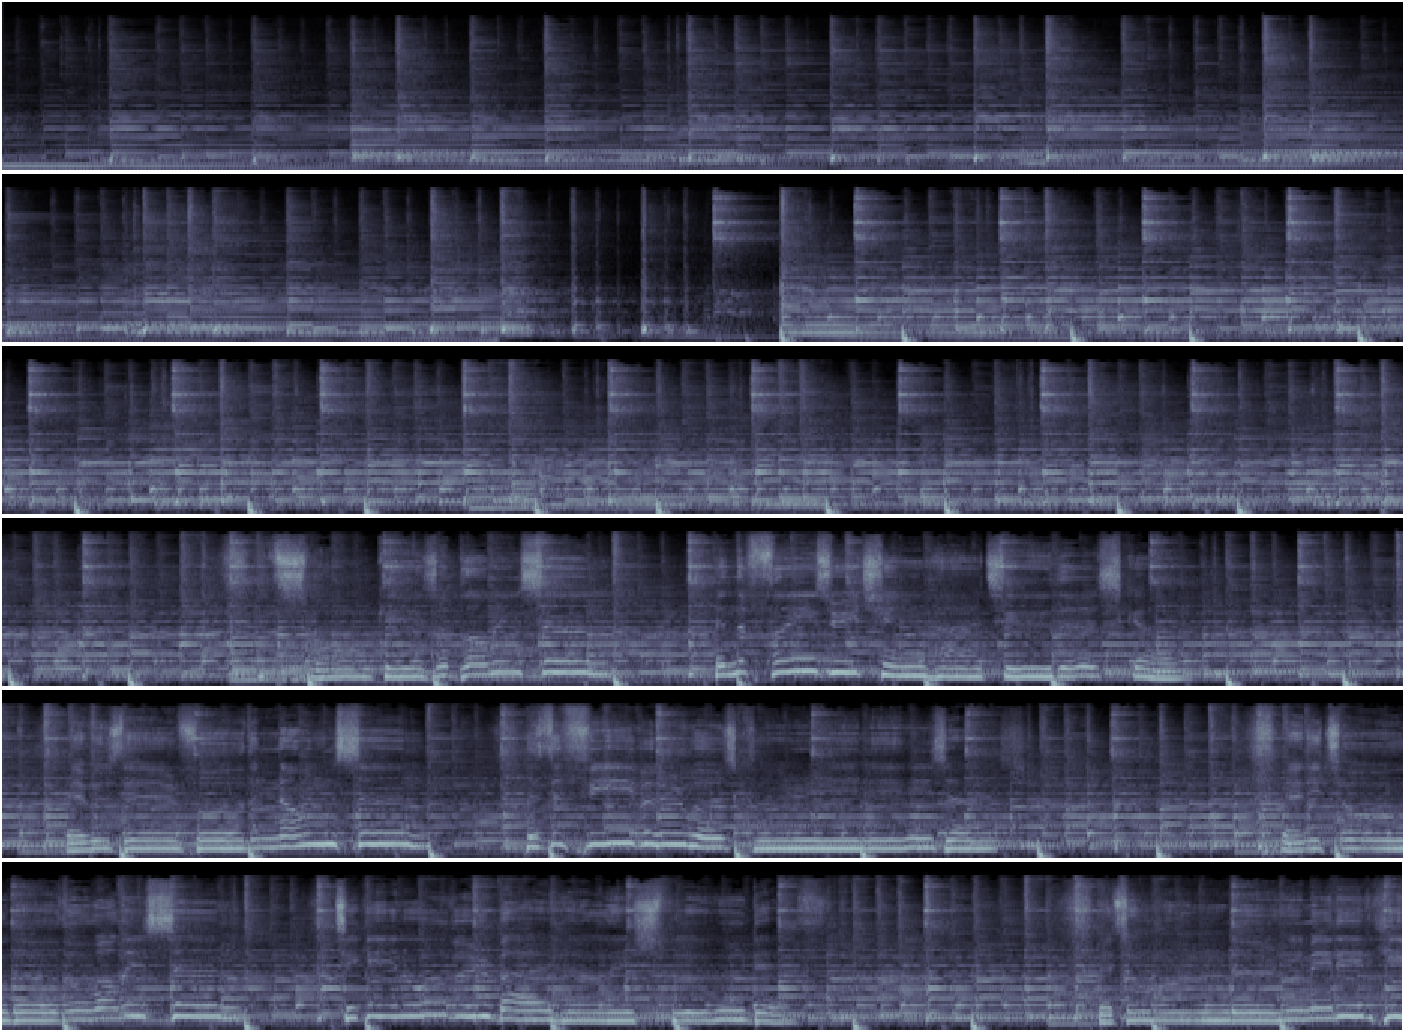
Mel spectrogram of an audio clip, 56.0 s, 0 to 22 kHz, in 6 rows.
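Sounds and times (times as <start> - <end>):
low sustained bass: 0.0 - 8.4
keyboard: 0.0 - 56.0
picked banjo: 0.0 - 56.0
strummed acoustic guitar: 0.0 - 56.0
steady beat: 12.6 - 33.4, 34.1 - 39.5, 40.1 - 56.0.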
